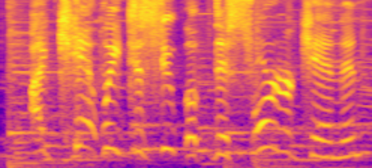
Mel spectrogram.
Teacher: We also hear a husky, breathy voice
